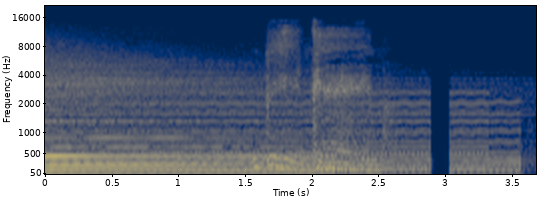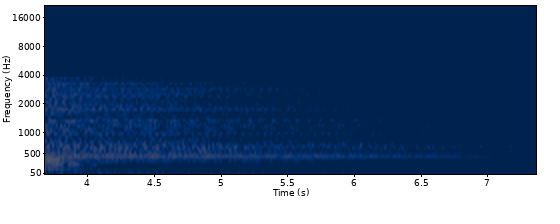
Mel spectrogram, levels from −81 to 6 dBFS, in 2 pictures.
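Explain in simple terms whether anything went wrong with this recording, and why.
Yes, one thing went wrong. At about 2.90 s the sound suddenly drops out for roughly 0.14 s, a brief hole, and then picks up at 3.04 s exactly where it left off, as if nothing was skipped. This is a gap at a join of encoded pieces. The audio was compressed in separate chunks and then stuck together. Each chunk carries a little built-in silence at its edges, and nobody trimmed it away before joining.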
